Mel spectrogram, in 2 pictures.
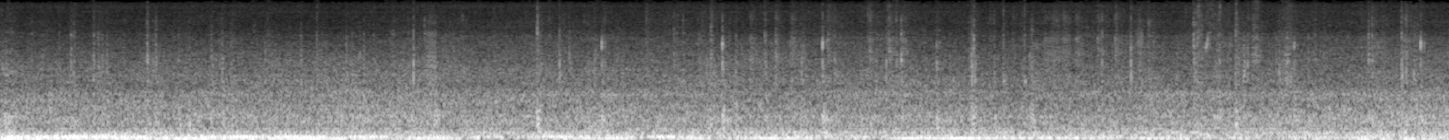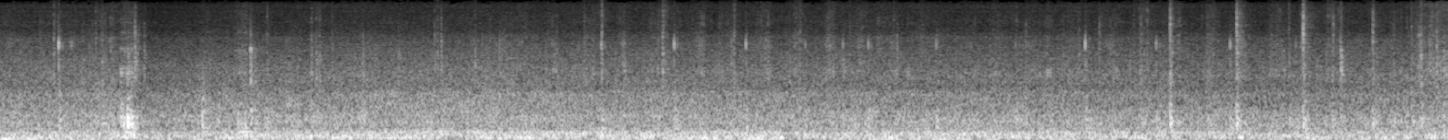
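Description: Wires rustle and scrape against a metal panel.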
